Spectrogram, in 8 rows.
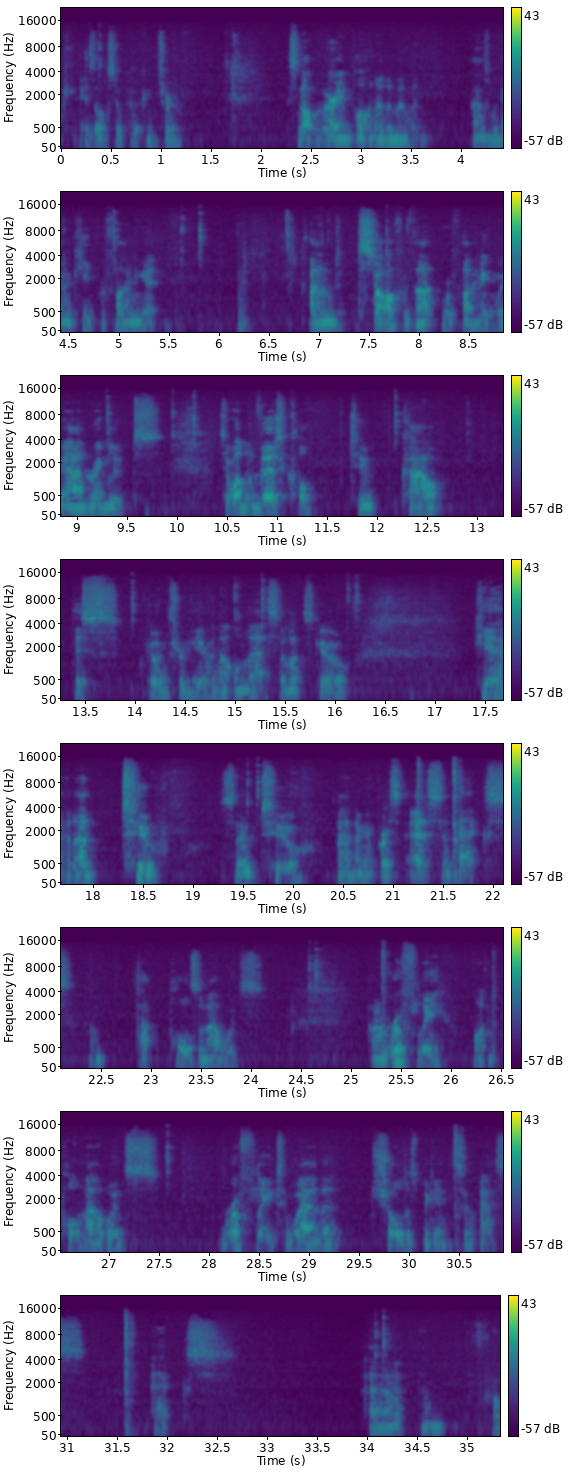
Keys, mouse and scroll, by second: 0.5 middle click, 5.7 middle click, 7.8 middle click, 13.7 middle click, 15.1 middle click, 16.2 ctrl+r, 19.7 click, 21.3 s, 24.7 click, 25.4 KP_1, 26.3 z, 26.8-27.1 scroll up 3, 27.3 shift+middle click, 34.2 click.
